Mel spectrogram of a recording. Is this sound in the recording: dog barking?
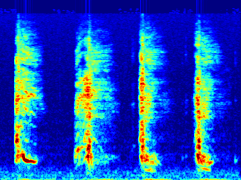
no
